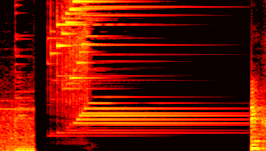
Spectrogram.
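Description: A bright, sparkling chime sound effect used as an edit transition: a quick upward run of high ringing tones that then ring on together and fade, cut off shortly before the end.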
